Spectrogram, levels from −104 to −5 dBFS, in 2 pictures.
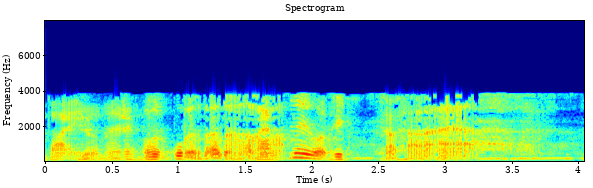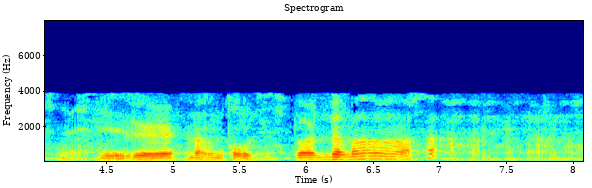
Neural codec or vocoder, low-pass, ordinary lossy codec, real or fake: autoencoder, 22.05 kHz, a latent of 192 numbers a frame, VITS, trained on one speaker; 7.2 kHz; AAC, 16 kbps; fake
